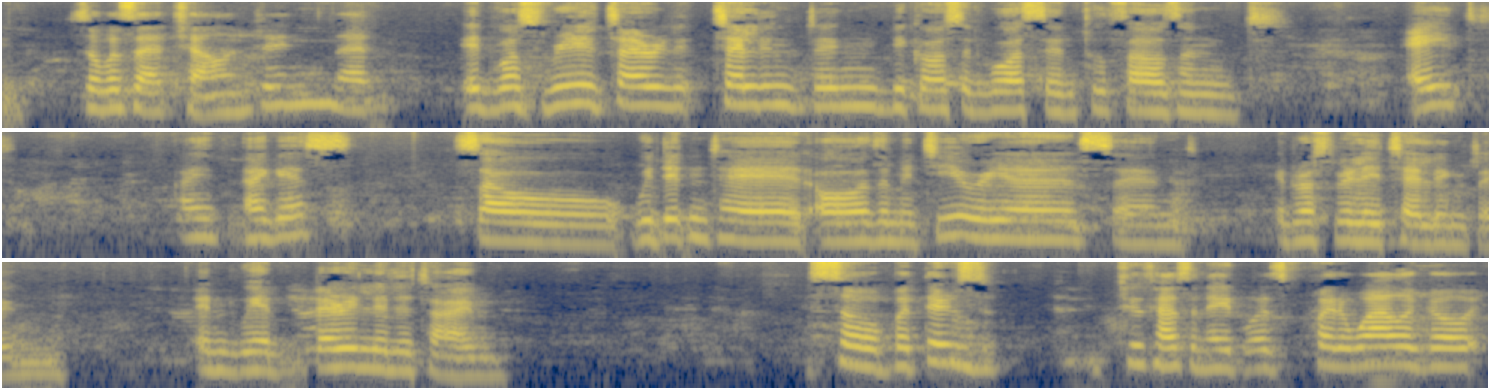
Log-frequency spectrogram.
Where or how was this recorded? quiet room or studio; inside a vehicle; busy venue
busy venue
